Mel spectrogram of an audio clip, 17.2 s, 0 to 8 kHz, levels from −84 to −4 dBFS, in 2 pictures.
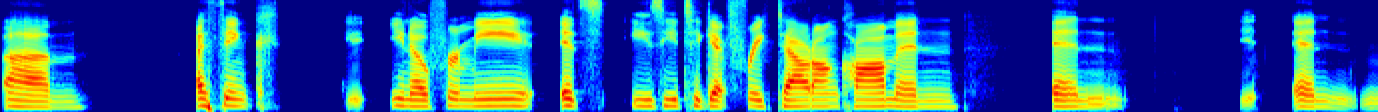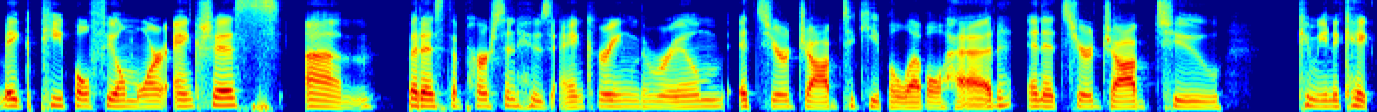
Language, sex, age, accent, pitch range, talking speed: English, female, 20-39, American, 155-180 Hz, 160 wpm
